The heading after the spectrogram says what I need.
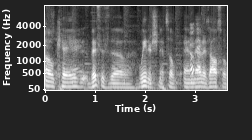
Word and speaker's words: Wiener Schnitzel: Wiener Schnitzel? Wiener Schnitzel, Okay.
